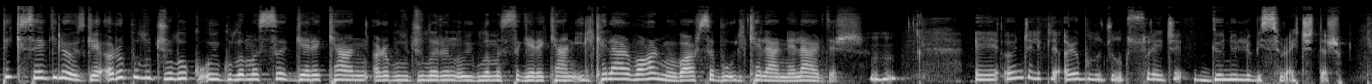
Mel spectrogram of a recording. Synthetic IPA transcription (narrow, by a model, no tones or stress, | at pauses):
pʰɛci̥sɛvɟilʲiø̞zɟɛʔaɾabulˠud͡ʒulˠukujɡulˠamasɯɟe̞ɾecʰænaɾabulˠud͡ʒulˠaɾɯnujɡulˠamasɯɟe̞ɾecʰænḭlʲcʰe̞lʲæɾvaɾmɯvaɾsabuilʲcʰe̞lʲæɾne̞lʲæɾd̪ḭɾ̥h̩ɦ̩ | ɛːʔø̞nd͡ʒelʲiclʲɛ̰ʔaɾabulˠud͡ʒulˠuksyɾe̞d͡ʒiɟø̞nylʲːybisyɾɛ̰t͡ʃt̪ʰḭɾ̥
